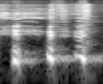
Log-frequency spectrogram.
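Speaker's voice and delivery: a burst of high giggling; real high giggle; high laugh. Real, not acted. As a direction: let a high laugh escape. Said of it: "get me laughing".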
